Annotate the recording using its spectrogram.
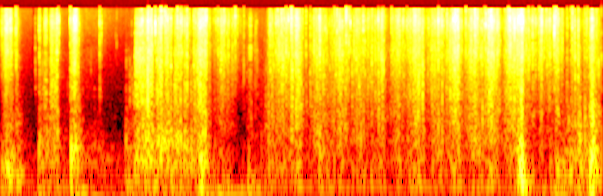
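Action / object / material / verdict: scrape / thin plastic bag, partly filled with air / plastic / none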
